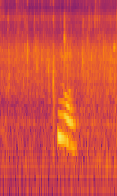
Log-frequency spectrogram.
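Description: Chopped onion with salt fries in a pan, a close soft sizzle running throughout with a brief stirring scrape in the middle and a faint voice fragment.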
